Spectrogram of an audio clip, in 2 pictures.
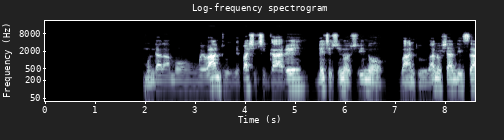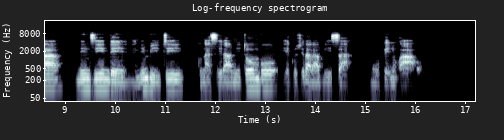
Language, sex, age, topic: Ndau, male, 50+, health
